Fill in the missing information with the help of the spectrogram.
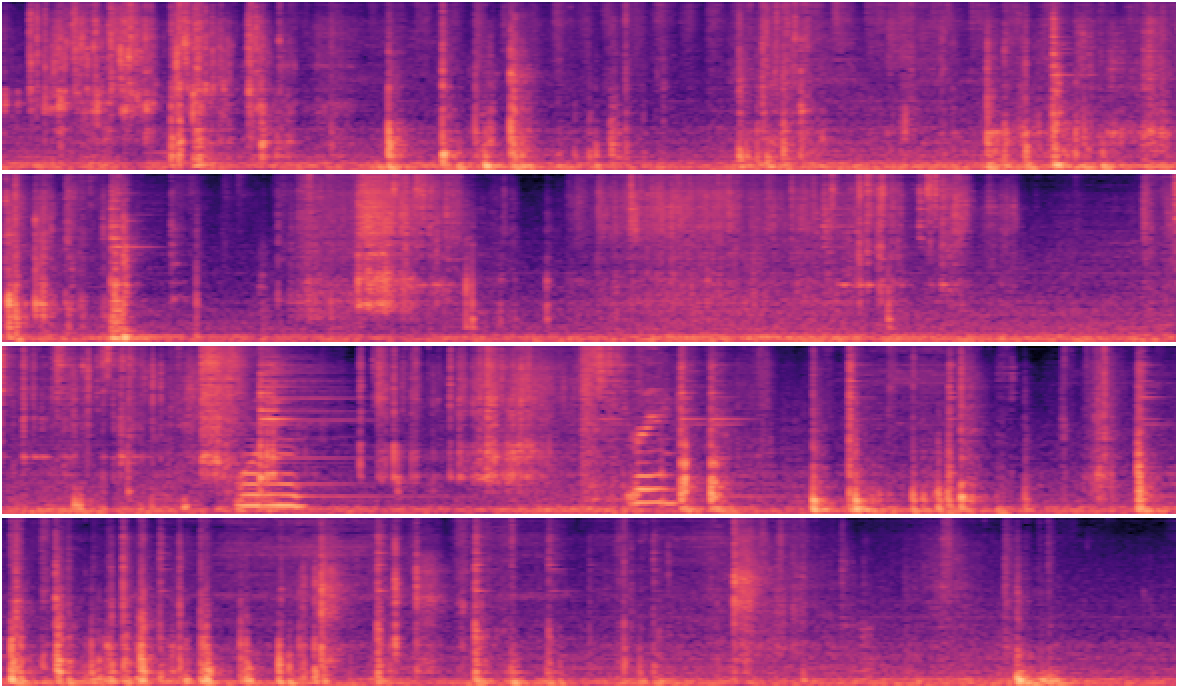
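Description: Dry rolled oats poured from a plastic container into a measuring cup and tipped into a stainless steel mixing bowl: the flakes rattle and patter on the metal, with repeated clinks and knocks of the cup against the bowl.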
